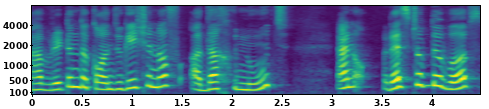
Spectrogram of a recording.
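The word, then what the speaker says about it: отдохну: written the conjugation of adakhnut and rest of the verbs will have the similar conjugations. So, how do we conjugate adakhnut? Ya adakhnu, and the stress is on u, which is the ending.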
